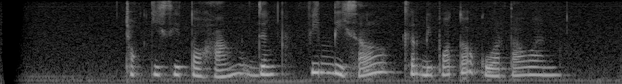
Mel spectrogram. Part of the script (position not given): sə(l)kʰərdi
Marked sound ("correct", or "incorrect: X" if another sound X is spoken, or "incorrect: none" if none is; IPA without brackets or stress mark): correct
